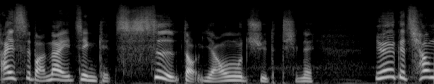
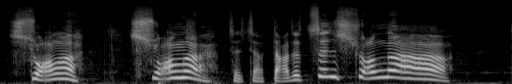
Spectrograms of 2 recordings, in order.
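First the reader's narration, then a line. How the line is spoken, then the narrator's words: Shouting. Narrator (Chinese): 有一人喊道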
